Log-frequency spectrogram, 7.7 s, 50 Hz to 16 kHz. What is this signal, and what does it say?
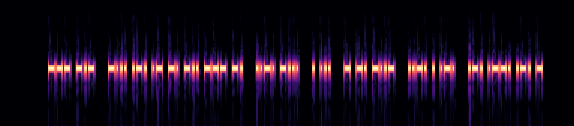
Morse code, heard as a keyed tone, about 41 wpm, 700 Hz. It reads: OK BRANDON FB ES TNX FER RPRT
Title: Practice QSO - Exchange 2 - Info - 45wpm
